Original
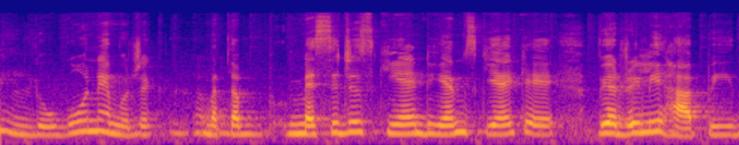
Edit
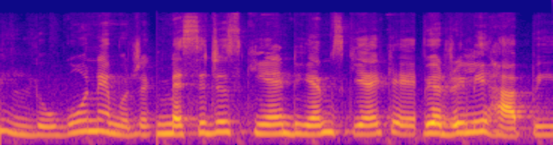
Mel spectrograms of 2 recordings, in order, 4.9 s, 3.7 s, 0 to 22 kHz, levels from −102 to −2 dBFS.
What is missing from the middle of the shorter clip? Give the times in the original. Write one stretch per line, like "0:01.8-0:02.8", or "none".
0:00.9-0:01.8
0:03.6-0:03.9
